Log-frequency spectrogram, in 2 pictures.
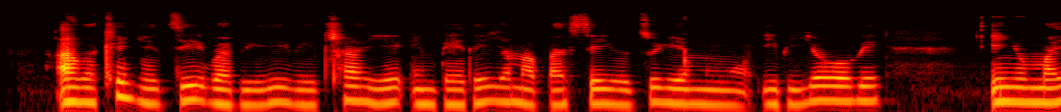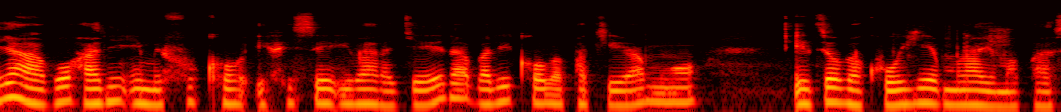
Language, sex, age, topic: Rundi, female, 25-35, agriculture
